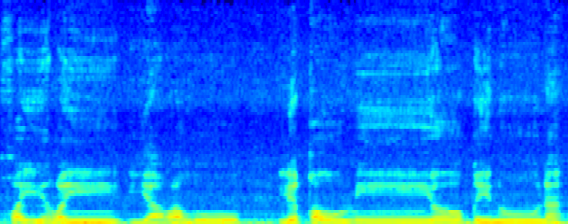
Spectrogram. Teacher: اب دیکھیے گا یہاں پر ادغام ہو رہا ہے غنہ کے ساتھ میں، خی رئی یرہو لقوم یوقنون، غنہ بھی ہو رہا ہے، آواز ناک میں جا رہی ہے اور ایک الف کے برابر اس کو روک کر کے بھی کھینچ کر پڑھا جا رہا ہے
